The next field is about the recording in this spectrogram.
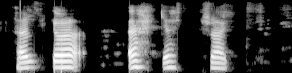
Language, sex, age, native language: Icelandic, female, 7, Icelandic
